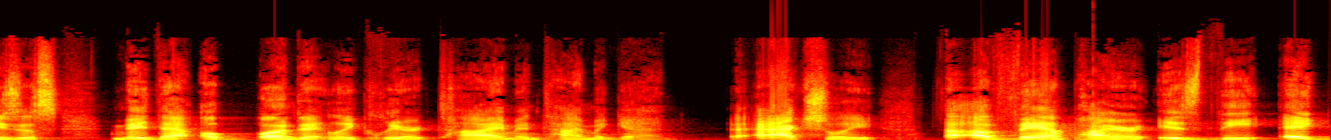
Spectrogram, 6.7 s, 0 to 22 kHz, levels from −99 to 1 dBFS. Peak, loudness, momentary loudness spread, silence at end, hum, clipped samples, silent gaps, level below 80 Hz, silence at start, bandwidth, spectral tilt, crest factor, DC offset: 0 dBFS; -18 LUFS; 13 LU; 0 s; none; under 0.1%; none; -66 dBFS; 0 s; 16.5 kHz; -3 dB/octave; 18 dB; under 0.1%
